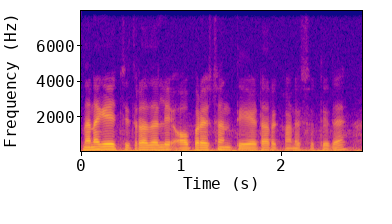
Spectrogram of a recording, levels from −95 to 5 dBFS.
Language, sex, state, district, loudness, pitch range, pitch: Kannada, male, Karnataka, Bangalore, -17 LUFS, 110-130 Hz, 120 Hz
